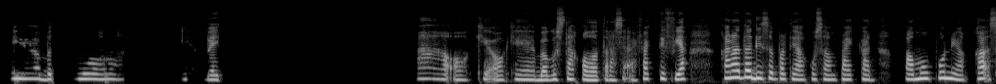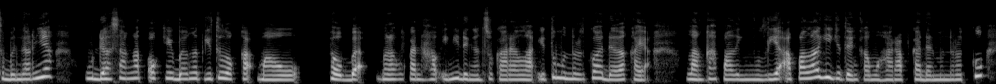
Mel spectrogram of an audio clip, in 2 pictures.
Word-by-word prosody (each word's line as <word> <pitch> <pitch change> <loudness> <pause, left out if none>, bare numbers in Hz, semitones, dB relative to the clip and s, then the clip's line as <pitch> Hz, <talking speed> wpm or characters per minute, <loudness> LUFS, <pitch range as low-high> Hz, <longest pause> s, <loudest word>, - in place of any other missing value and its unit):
Iya, 265 -1 +1
betul. 250 +1 -2 0.8
Iya, 240 +1 -15
baik. 215 -1 -2 2.0
Ah, 255 -3 -4
oke 210 +5 -6
oke, 215 +2 -5 0.2
bagus 205 +2 +1
lah, 245 - +2
kalau 210 -3 +2
terasa 205 -2 -4
efektif, 255 +4 -3
ya. 240 +1 +4 0.4
Karena 310 +2 +6
tadi 315 -3 +6
seperti 255 -3 -1
yang 225 - +2
aku 240 - -4
sampaikan, 225 -1 -3 0.3
kamu 240 +3 +4
pun 290 +2 +1
ya, 225 - +1
Kak, 270 +1 +2
sebenarnya 250 +9 +3 0.3
udah 260 -1 +4
sangat 280 +2 -2
oke 285 0 -2
banget 250 +3 +1 0.2
gitu 295 - +2
loh, 260 -3 +3
Kak, 250 - 0
mau 215 -1 +1 0.2
coba 245 - +3
melakukan 235 -1 -1
hal 230 +1 -4
ini 250 +3 +1
dengan 220 -3 -1
sukarela. 220 -3 0
Itu, 240 +7 0
menurutku 255 0 +2
adalah 225 -3 0
kayak 210 -2 -2 0.3
langkah 240 +2 0
paling 225 -1 -1
mulia, 225 +3 +1
apa 255 +1 +1
lagi, 325 +3 +6
gitu, 275 -4 -3
yang 225 -1 +1
kamu 215 0 -2
harapkan, 220 +1 -2
dan 210 - 0
menurutku, 220 - 0
240 Hz, 160 wpm, -24 LUFS, 220-265 Hz, 2.0 s, Karena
